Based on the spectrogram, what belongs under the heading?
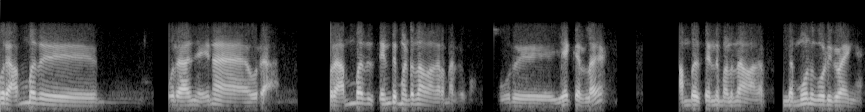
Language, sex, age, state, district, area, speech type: Tamil, male, 45-60, Tamil Nadu, Perambalur, urban, conversation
